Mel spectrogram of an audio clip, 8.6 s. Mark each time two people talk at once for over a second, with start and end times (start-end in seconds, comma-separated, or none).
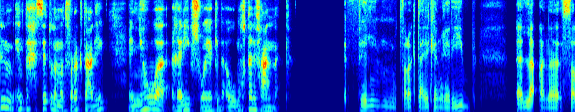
none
